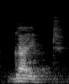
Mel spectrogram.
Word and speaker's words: গাইট: হয় গাই লাস্টে ড বেসিক্যালি এটার উচ্চারণ হচ্ছে গাইড ট লাস্টে ট গাইট গাইড অর্থ কি আবার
